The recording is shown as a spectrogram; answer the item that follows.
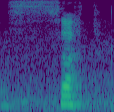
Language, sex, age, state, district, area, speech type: Kashmiri, female, 45-60, Jammu and Kashmir, Srinagar, rural, read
